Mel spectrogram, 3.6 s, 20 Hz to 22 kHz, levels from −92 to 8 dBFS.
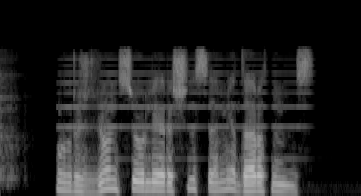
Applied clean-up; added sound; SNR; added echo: neural mask model RNNoise.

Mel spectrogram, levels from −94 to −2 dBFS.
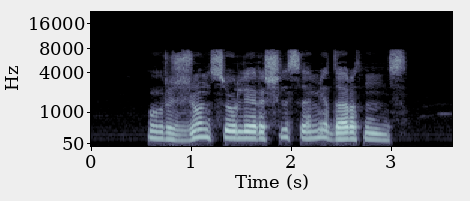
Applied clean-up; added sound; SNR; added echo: none; none; none; none.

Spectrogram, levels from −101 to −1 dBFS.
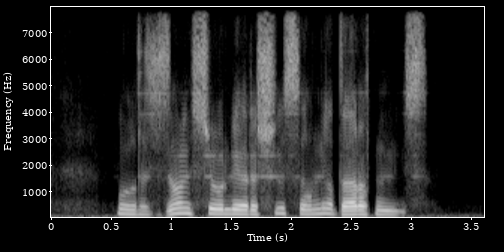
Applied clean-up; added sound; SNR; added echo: neural diffusion model UNIVERSE++.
